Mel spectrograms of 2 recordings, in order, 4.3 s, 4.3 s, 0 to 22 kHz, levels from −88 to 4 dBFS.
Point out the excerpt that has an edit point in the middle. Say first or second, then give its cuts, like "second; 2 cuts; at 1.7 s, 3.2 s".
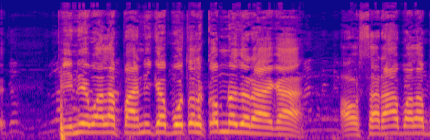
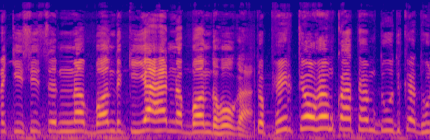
second; 1 cut; at 2.5 s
